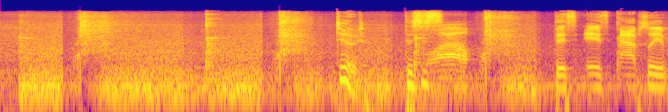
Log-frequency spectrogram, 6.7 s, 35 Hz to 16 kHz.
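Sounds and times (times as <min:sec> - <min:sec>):
broadband noise: 0:00.0 - 0:06.6
low hum: 0:00.0 - 0:06.6
golf ball struck hard in a trick shot: 0:00.8 - 0:01.2, 0:02.8 - 0:03.2, 0:04.8 - 0:05.2
speech: 0:03.4 - 0:04.8, 0:05.6 - 0:06.6.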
